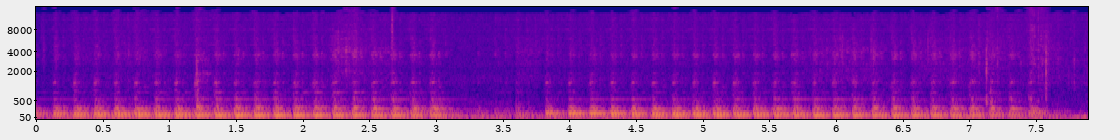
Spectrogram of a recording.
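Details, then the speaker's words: HVAC variable speed blower motor in fan mode: low droning hum with an uneven pulsing throb about three per second, motor trying to spin and labouring; failing blower motor, replaced afterwards. "So, in this video, I'm going to quickly show you um an issue for a variable speed motor. Basically, a symptom of failure."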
